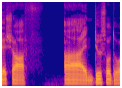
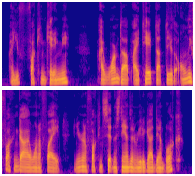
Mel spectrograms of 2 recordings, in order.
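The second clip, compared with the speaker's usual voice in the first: acted-out furious angry rant. Recounting confronting a man who would not fight him, retelling an angry outburst. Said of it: "I was so angry".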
